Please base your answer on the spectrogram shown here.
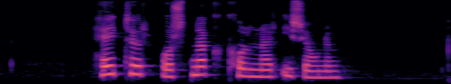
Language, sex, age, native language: Icelandic, female, 40-49, Icelandic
